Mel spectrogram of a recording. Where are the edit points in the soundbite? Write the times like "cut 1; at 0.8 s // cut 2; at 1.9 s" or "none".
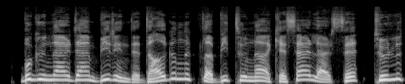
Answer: none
